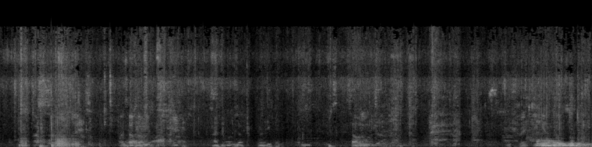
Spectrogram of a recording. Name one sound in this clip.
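A man speaks with animation to a group in a room.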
